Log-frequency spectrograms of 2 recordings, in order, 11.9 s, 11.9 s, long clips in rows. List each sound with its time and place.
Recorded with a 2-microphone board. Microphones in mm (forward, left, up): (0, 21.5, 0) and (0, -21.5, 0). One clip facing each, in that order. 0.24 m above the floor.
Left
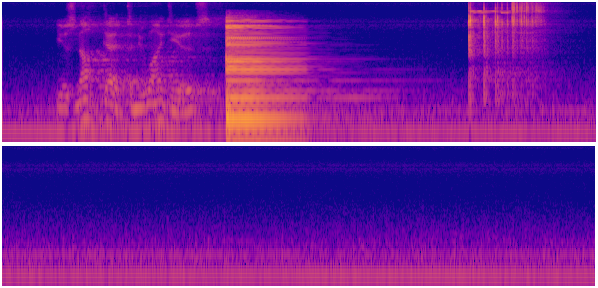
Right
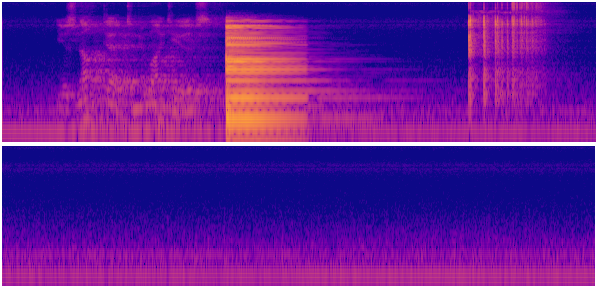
0.5 s a man speaking: 50° left (ahead or behind), 4 m; by 2.1 s 30° left (ahead or behind), 4 m
2.2 s a piano: 25° right (ahead or behind), 0.7 m
4.7 s a dropped coin: 25° right (ahead or behind), 0.7 m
